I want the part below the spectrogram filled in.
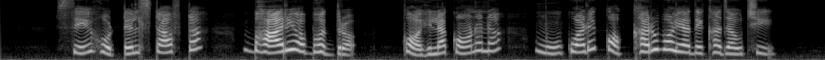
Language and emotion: Odia, sad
